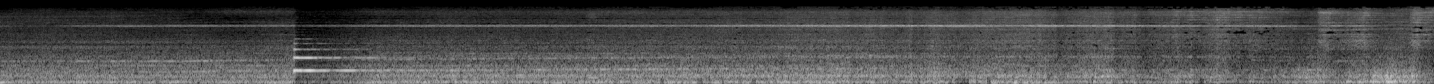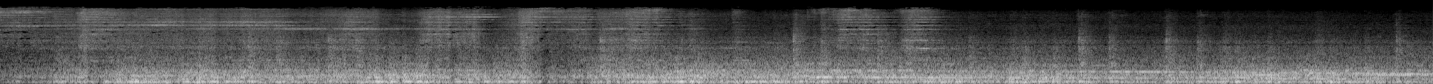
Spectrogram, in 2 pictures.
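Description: Queensland Rail ICE electric train sets moving through the station tracks. A steady, high wheel squeal runs through the first half, and a short horn toot sounds about three seconds in. Later come wheel clicks over rail joints and a lower whine that falls in pitch near the end.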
